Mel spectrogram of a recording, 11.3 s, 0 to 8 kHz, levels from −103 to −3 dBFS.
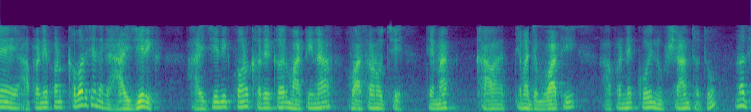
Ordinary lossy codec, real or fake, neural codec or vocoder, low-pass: AAC, 16 kbps; real; none; 7.2 kHz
